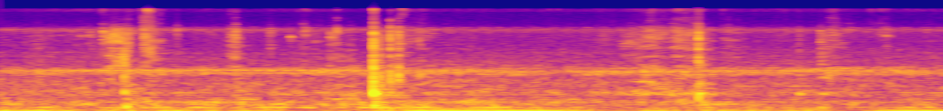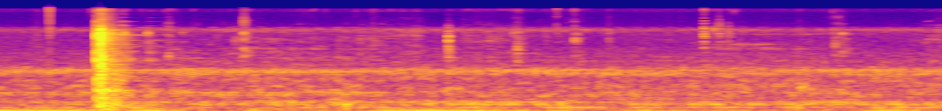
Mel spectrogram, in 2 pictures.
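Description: Quiet background with a low hum that swells and fades every second or two, a faint steady high tone, and a few sharp clicks, the loudest about five seconds in.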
